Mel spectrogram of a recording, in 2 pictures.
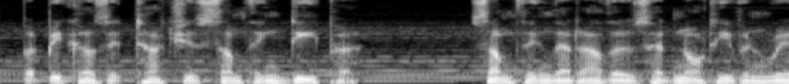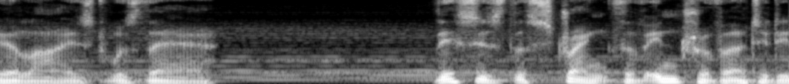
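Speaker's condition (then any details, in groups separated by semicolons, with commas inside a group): No condition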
